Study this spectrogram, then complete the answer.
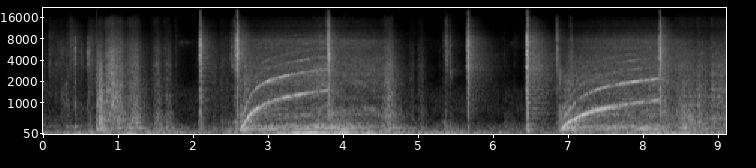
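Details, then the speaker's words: Free 1951 Plymouth with freed-up seized engine, jumper cables straight from battery to starter: two bursts of electric whine rising in pitch with no engine turnover; starter spins freely, Bendix not engaging, owner suspects it's frozen. "Okay, so looks like the Bendix is not engaging. It's probably froze up."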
